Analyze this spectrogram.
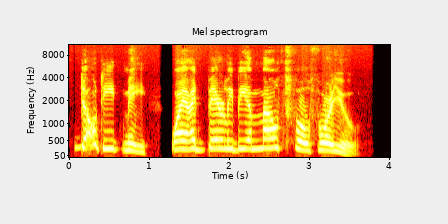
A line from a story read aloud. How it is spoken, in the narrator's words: squeaked the mouse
